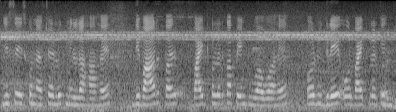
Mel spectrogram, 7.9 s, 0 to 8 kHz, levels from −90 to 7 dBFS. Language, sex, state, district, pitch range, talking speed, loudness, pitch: Hindi, female, Haryana, Charkhi Dadri, 200-230 Hz, 165 wpm, -17 LUFS, 220 Hz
